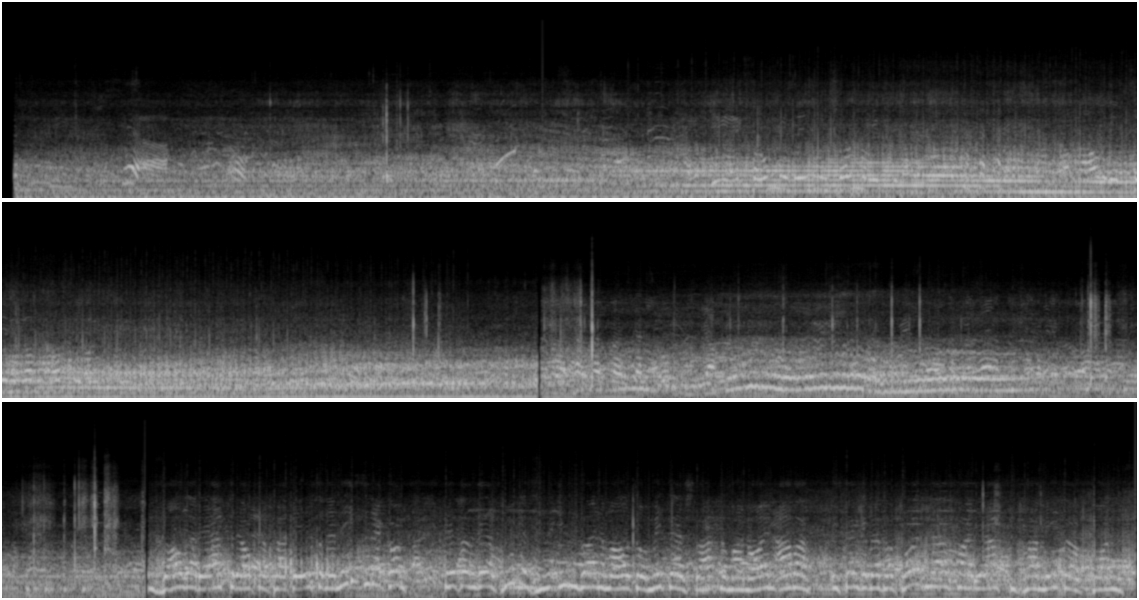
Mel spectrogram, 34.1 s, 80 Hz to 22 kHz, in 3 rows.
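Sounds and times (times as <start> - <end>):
chatter of people: 0.2 - 16.0, 16.7 - 34.0
portable generator humming: 0.2 - 25.2.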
